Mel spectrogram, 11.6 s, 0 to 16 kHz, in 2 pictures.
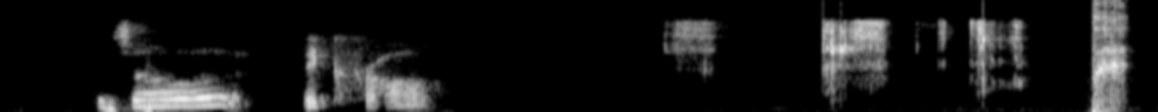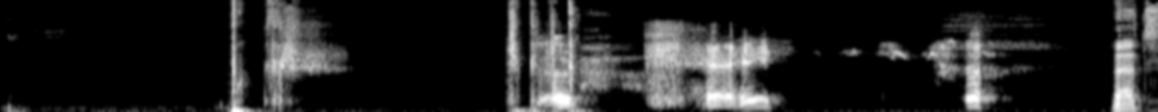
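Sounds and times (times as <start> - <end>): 
speech: 0.5 - 2.2, 8.5 - 9.8, 10.6 - 10.8, 11.4 - 11.5
drink cans cracked open: 4.1 - 5.6
laughter: 9.0 - 10.9.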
